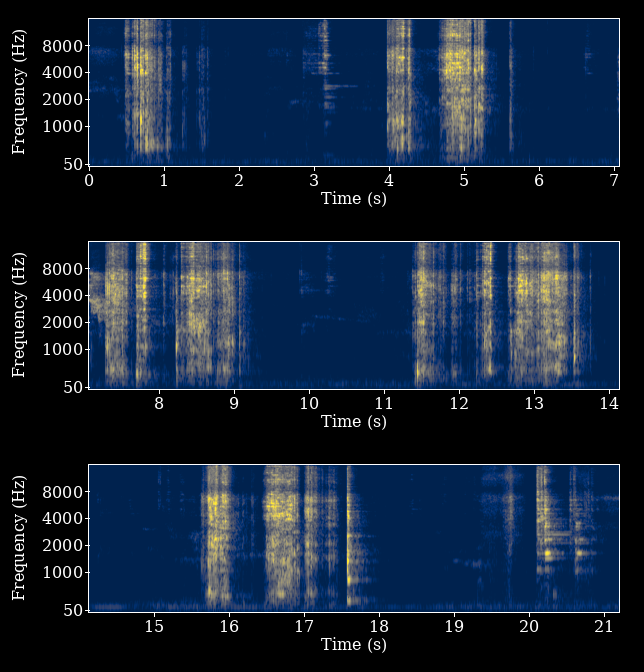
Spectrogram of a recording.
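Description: Refined potting soil poured gently into a flower pot while repotting a root-bound asparagus fern, heard as several separate bursts of gritty crumbling and rattling, each a second or two long, close by with quiet pauses between.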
